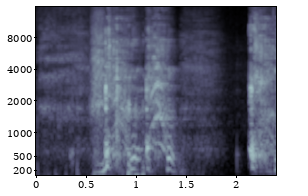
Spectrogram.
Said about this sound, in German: also muss ich wirklich husten. Ja, ja. Aber, aber weil ich gleichzeitig lachen musste.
